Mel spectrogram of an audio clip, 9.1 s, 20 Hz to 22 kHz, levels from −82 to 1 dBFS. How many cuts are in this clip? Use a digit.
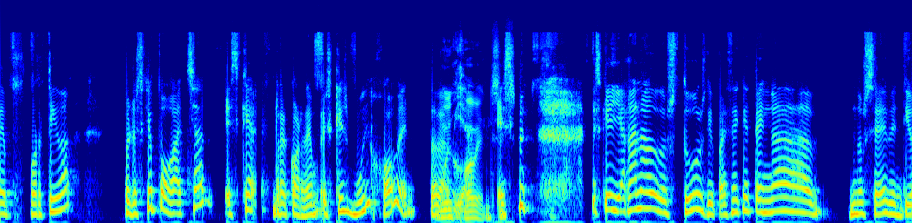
1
